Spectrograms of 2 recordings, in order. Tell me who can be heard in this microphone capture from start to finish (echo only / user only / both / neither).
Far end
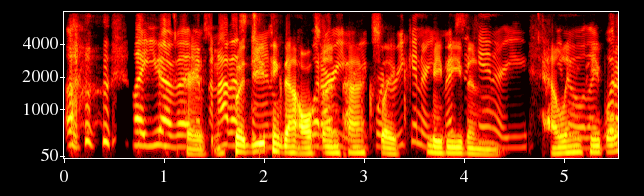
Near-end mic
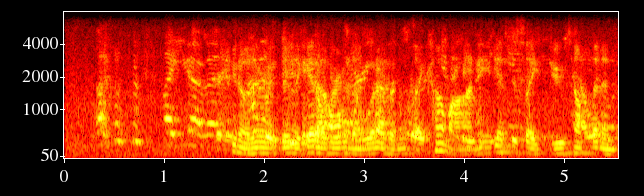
both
